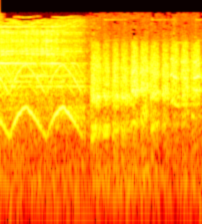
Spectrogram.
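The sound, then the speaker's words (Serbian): A police car siren, loud and alone: it wails up and down through two slow cycles, then switches to a rapid pulsing warble. “kada mu je put prepriječilo policijsko auto sa upaljenim rotacionim svjetlima.”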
